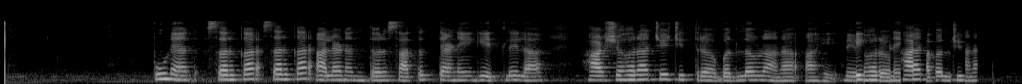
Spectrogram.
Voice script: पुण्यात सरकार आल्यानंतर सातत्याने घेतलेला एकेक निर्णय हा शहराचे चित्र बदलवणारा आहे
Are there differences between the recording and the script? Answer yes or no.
yes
